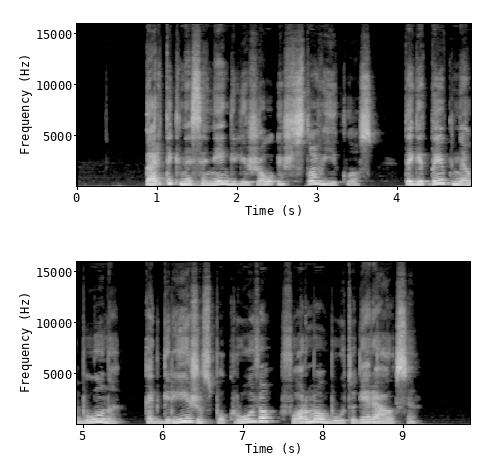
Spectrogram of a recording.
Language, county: Lithuanian, Šiauliai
